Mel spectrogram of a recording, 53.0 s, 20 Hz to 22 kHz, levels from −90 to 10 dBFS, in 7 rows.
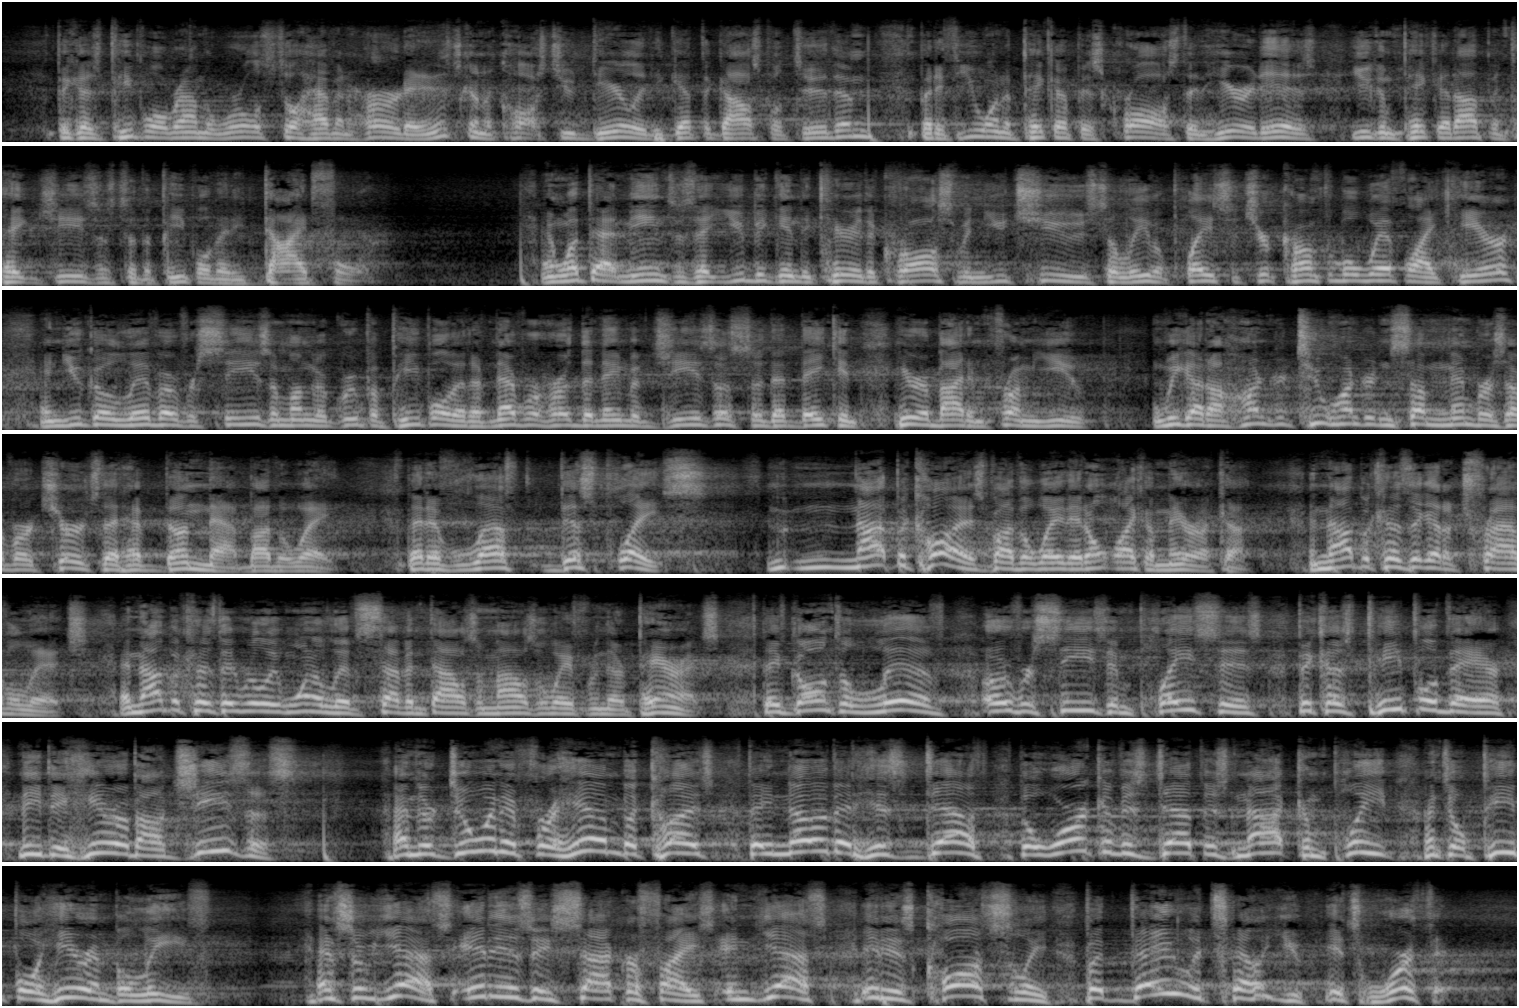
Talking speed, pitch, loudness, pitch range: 245 wpm, 175 Hz, -20 LUFS, 150-220 Hz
